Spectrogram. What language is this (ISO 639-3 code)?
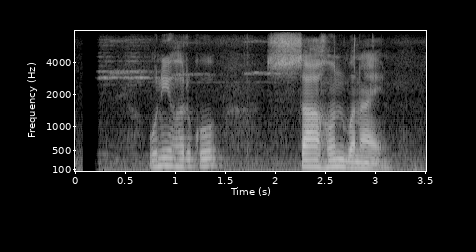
nep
